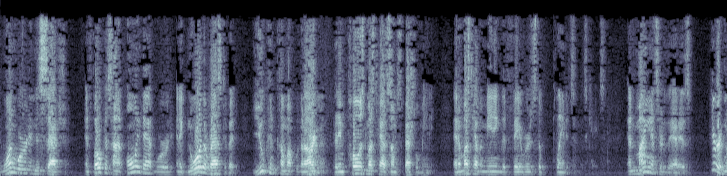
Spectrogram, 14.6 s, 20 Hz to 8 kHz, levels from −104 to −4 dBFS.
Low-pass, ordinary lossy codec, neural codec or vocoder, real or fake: 7.2 kHz; MP3, 32 kbps; none; real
